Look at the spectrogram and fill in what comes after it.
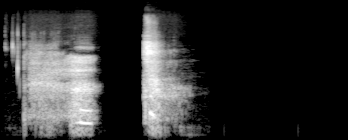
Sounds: Sneeze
